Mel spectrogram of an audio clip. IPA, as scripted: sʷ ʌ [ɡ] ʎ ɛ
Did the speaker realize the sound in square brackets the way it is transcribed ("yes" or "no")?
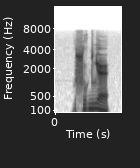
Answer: yes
